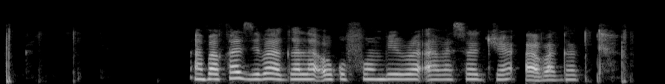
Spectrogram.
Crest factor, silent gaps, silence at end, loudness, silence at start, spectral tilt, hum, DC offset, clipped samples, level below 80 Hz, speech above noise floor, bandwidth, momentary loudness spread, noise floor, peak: 20 dB; none; 0.4 s; -21 LUFS; 0.05 s; -5 dB/octave; none; under 0.1%; under 0.1%; -66 dBFS; 59 dB; 7.6 kHz; 15 LU; -79 dBFS; -2 dBFS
